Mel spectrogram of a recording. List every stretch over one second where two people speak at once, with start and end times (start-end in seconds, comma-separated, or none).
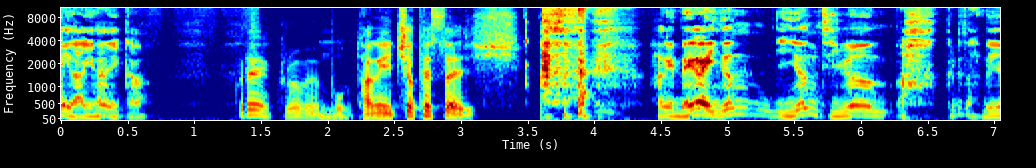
none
